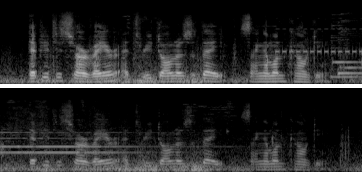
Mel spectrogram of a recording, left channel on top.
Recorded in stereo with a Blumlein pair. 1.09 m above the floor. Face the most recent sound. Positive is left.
turn(degrees=65)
